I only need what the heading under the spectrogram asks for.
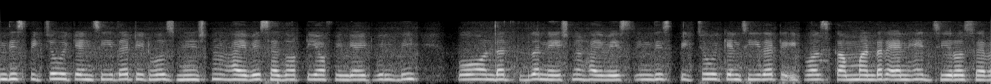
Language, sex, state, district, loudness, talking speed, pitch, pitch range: English, female, Punjab, Fazilka, -15 LUFS, 225 wpm, 225 Hz, 215-230 Hz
